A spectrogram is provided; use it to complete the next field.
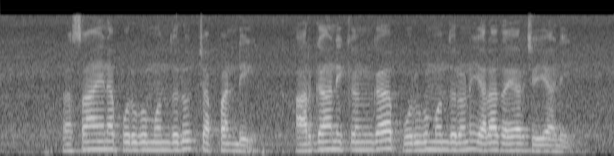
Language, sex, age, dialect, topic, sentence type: Telugu, male, 18-24, Utterandhra, agriculture, question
